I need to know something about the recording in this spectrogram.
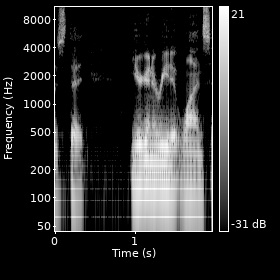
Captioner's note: none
